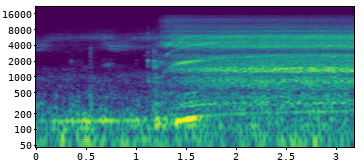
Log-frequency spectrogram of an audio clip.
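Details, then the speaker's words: Antique sewing machine electric motor, freed up with WD-40 after being frozen, belt cracked; spins up to a steady smooth high whir with no knocking or grinding: normal motor run. "I can't believe the motor still runs just good"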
